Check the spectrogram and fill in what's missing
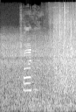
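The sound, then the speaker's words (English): Loud, continuous roar of strong wind and churning sea waves on a boat at sea, filling the whole soundscape, with a brief shout rising faintly through the noise. “He'll never hear you with all this wind.”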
